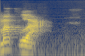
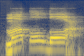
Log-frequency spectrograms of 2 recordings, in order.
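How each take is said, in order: First: The lam is pronounced light and thin. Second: The lam is pronounced heavy and dark. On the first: The speaker calls it wrong. "Jadi tidak" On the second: The speaker calls it right. "Contoh yang di juz tiga puluh itu"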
